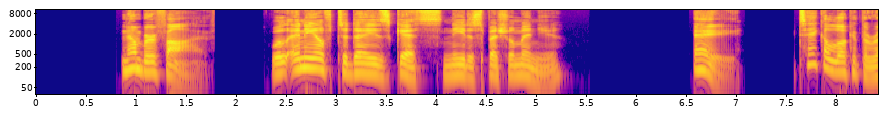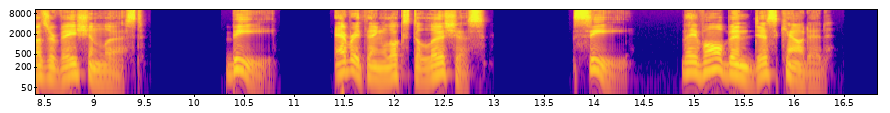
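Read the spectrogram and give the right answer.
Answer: A: Take a look at the reservation list.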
